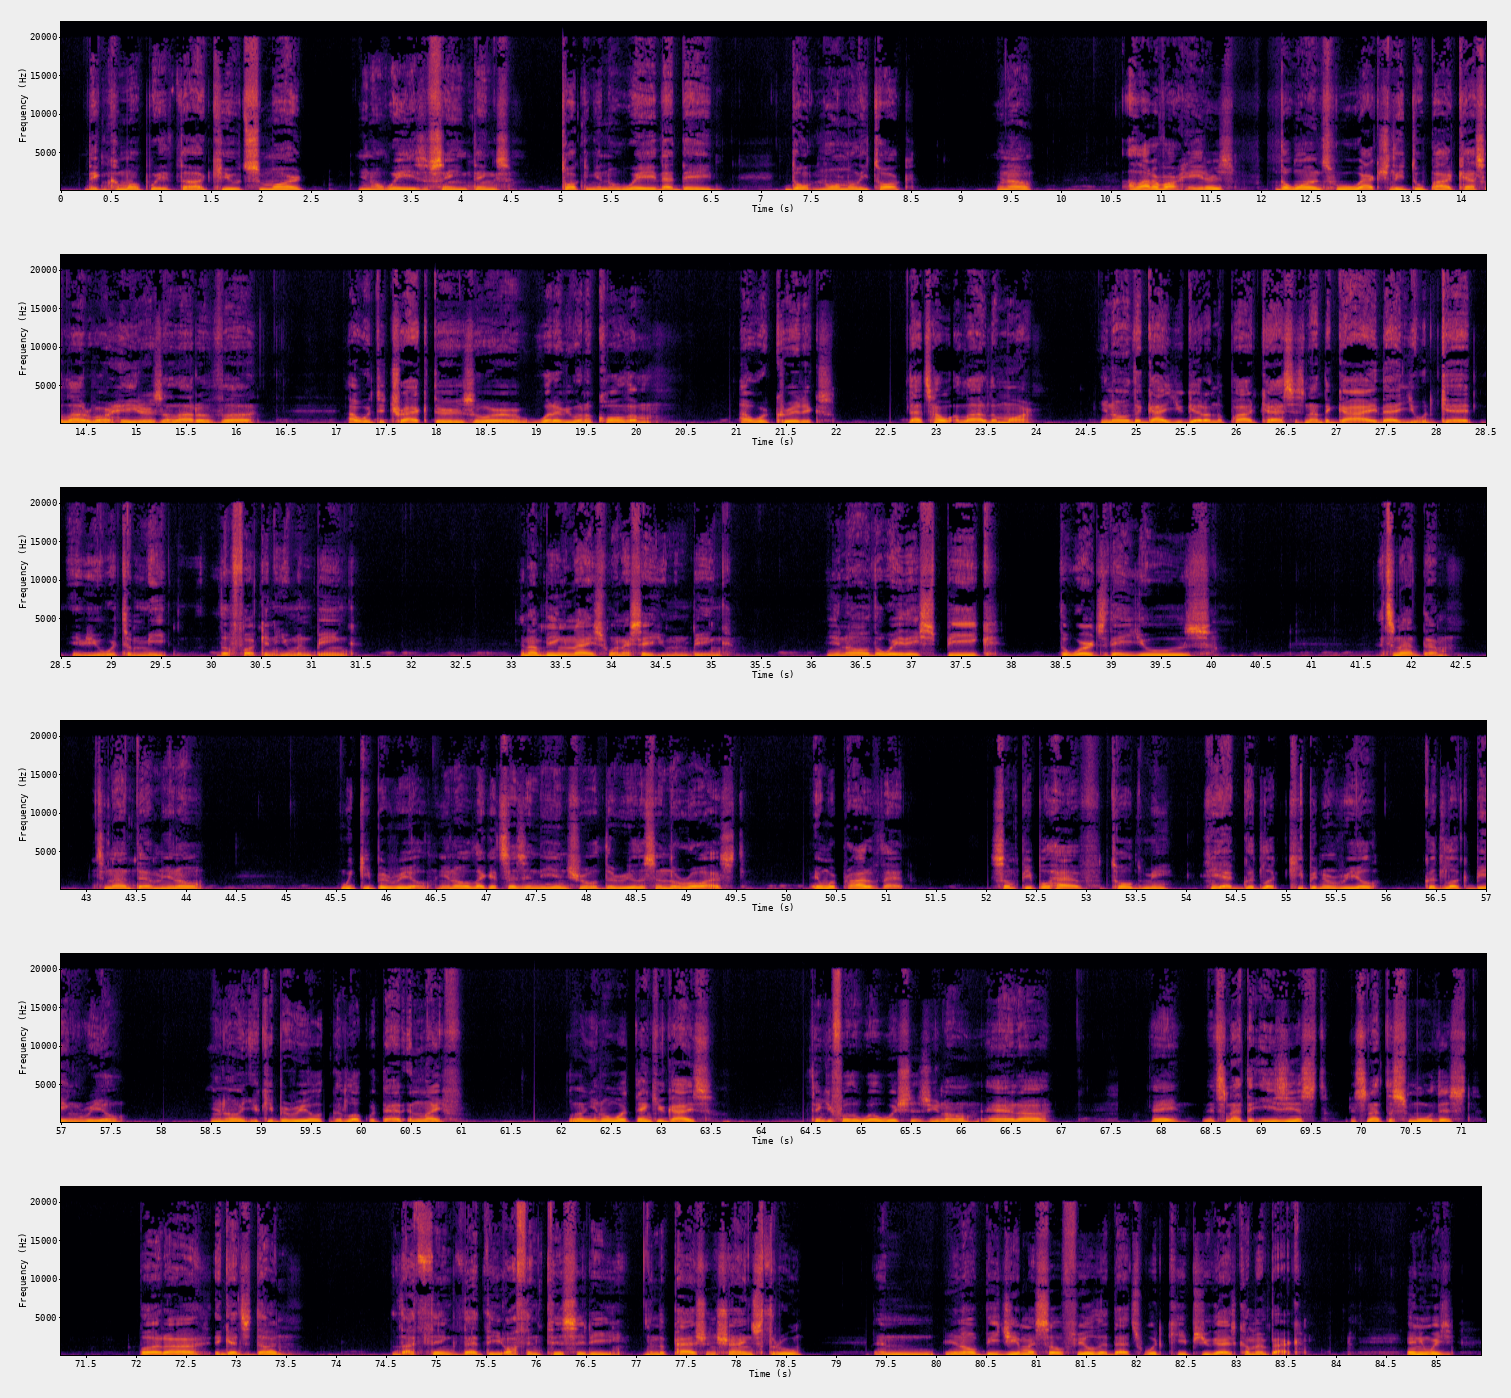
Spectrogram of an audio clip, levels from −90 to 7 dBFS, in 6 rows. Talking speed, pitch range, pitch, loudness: 155 wpm, 75-100 Hz, 90 Hz, -21 LUFS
